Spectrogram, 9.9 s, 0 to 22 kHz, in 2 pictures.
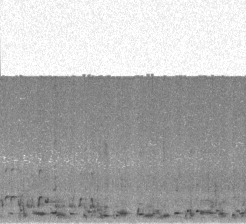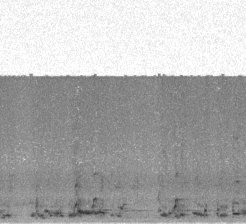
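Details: Several magpies singing in a backyard, 19 April 2014: continuous gurgling warble of overlapping liquid notes, with a few brief gaps and occasional higher, clearer whistles.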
